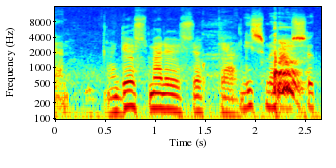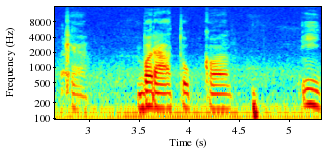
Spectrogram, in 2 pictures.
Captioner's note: speaking in foreign language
